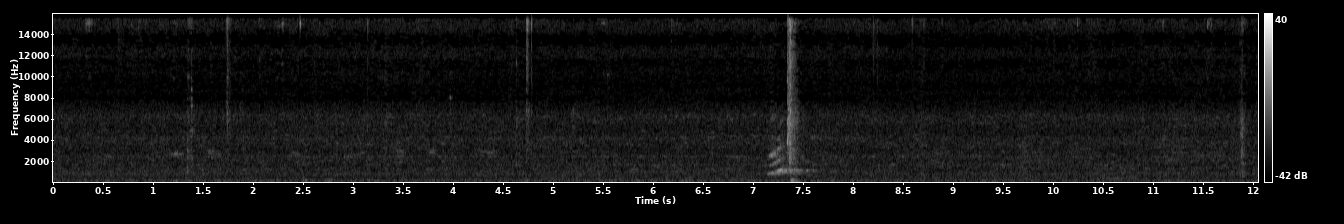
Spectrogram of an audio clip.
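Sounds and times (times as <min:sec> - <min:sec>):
idling vehicle engines hum: 0:00.0 - 0:12.0.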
